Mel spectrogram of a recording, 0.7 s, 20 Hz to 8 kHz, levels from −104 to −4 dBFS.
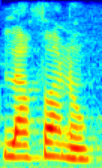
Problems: constant background noise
